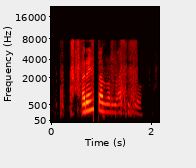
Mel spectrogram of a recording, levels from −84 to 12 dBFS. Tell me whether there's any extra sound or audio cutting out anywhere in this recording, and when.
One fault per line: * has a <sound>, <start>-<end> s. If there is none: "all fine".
* has a dropout, 0.9-1.0 s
